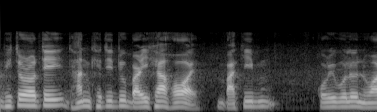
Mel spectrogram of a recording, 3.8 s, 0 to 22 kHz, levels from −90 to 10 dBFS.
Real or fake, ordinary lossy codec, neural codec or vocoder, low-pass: real; none; none; none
